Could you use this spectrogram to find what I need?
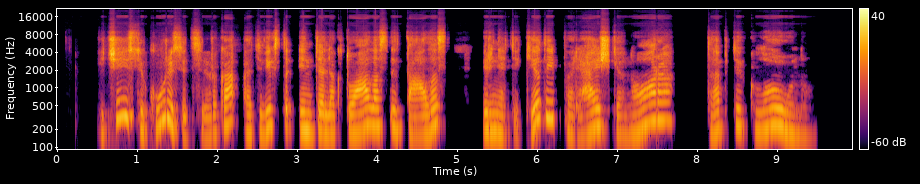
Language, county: Lithuanian, Tauragė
